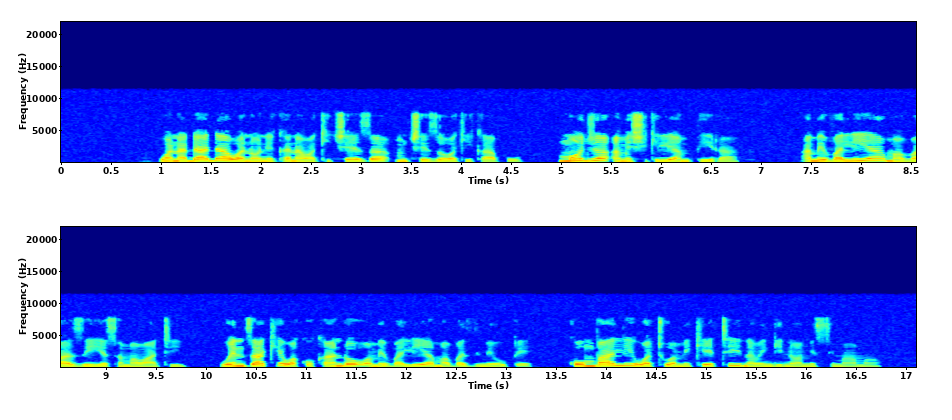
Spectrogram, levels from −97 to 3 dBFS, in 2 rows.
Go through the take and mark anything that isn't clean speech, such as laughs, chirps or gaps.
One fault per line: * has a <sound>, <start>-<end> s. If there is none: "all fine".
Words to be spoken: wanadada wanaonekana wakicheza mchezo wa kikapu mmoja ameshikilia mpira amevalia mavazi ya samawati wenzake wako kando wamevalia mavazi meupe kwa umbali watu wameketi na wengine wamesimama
all fine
